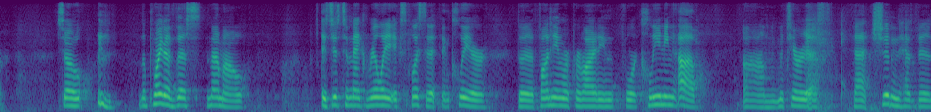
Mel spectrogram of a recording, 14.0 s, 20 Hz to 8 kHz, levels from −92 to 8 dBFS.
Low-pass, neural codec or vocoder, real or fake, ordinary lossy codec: 7.2 kHz; codec, 16 kHz, 1 kbps, FunCodec, trained on Chinese and English, 50 frames a second; fake; AAC, 48 kbps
